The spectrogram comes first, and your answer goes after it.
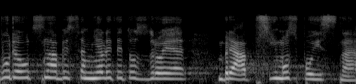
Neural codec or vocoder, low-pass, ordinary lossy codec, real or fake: vocoder, 22.05 kHz, 80 mel bands, WaveNeXt; 9.9 kHz; Opus, 24 kbps; fake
